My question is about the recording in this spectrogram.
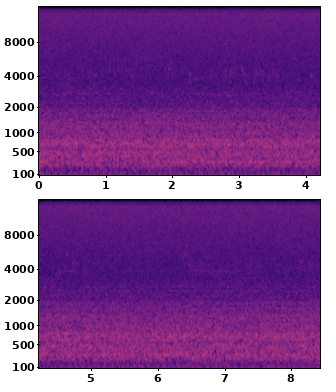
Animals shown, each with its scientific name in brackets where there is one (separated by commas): Common Yellowthroat (Geothlypis trichas)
